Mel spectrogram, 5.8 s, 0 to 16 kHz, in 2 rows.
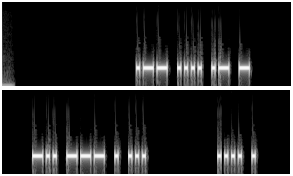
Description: Morse code, heard as a keyed tone, about 36 wpm, 700 Hz. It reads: WHAT DOES HE
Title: 3x Word-Spacing - Sentences from Top 400 Words - 35wpm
